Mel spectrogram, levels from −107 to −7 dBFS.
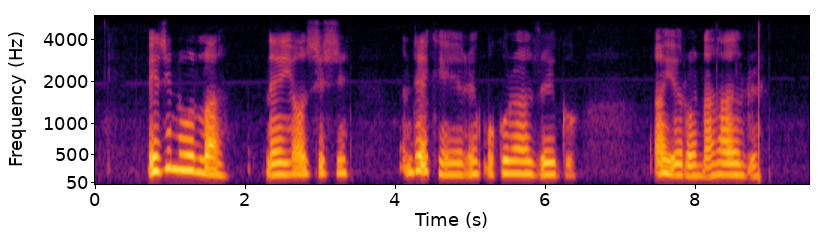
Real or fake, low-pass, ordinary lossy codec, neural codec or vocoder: real; 5.4 kHz; none; none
